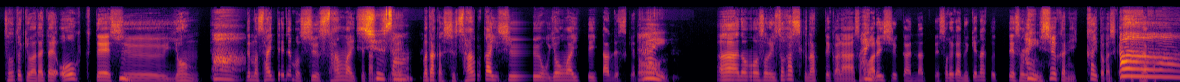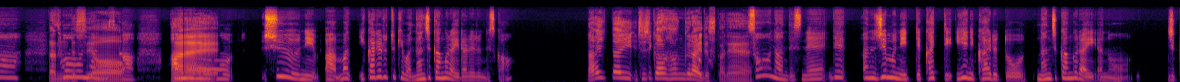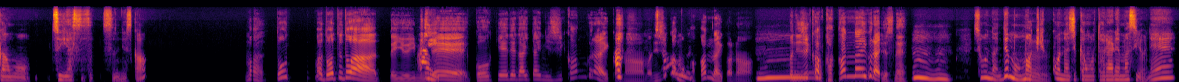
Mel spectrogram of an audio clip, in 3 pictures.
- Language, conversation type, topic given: Japanese, advice, 忙しい日程の中で毎日の習慣をどうやって続ければいいですか？
- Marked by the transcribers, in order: distorted speech; in English: "ドアトゥードア"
